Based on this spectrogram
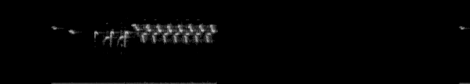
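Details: Campero European goldfinch singing for training captive birds: a couple of thin high chirps, then a dense, accelerating buzzy trill for about a second, followed by silence and one last faint chirp.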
